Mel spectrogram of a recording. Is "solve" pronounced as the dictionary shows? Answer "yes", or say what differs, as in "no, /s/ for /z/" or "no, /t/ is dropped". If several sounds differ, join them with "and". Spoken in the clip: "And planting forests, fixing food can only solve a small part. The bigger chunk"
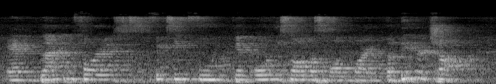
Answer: no, /l/ is dropped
